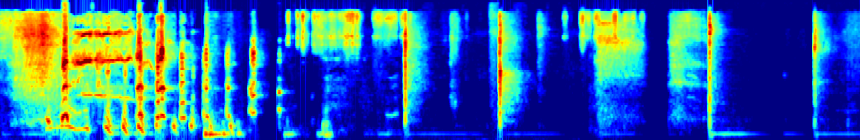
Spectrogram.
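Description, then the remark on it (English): A burst of laughter fades into a slow clap: five or six sharp, single hand claps spaced about a second apart, with a faint low hum running underneath. “That was a slow clap.”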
